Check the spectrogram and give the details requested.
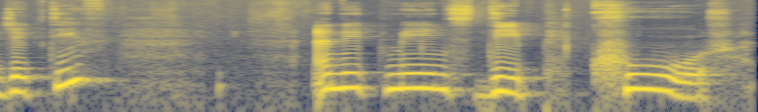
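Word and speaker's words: kûr: Kur. As you see, it is long u.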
